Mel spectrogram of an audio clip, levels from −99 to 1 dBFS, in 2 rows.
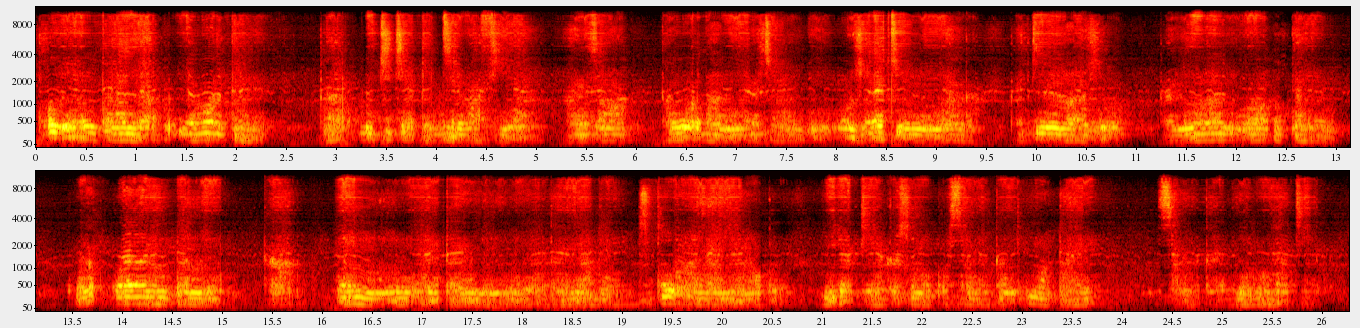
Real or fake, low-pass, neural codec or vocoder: fake; 10.8 kHz; codec, 44.1 kHz, 1.7 kbps, Pupu-Codec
